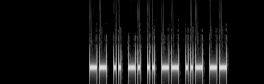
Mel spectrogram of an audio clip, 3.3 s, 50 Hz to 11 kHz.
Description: Morse code, heard as a keyed tone, about 39 wpm, 700 Hz. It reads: MINIMUM
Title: Top 1251-1500 Words 40wpm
